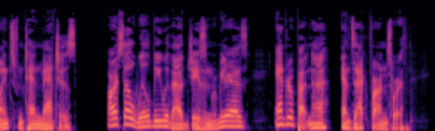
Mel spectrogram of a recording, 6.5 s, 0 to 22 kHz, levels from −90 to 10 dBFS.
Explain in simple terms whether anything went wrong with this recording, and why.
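Listening to the speech, nothing went wrong that a listener would notice.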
